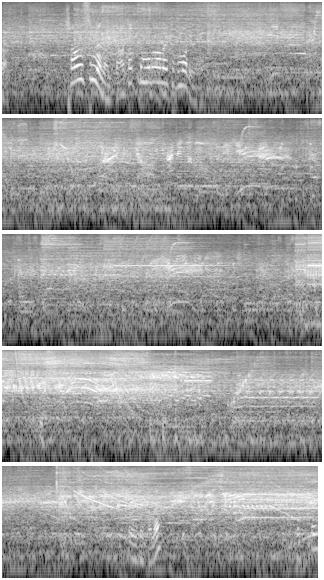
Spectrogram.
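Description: A slot machine plays electronic music and sound effects.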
